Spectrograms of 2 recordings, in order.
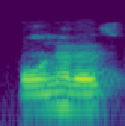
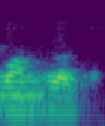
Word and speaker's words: onerous: The See, I usually contract pronounce this as onerous, but the actual pronunciation is onerous.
